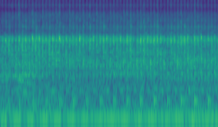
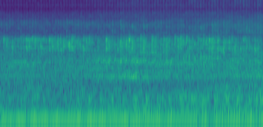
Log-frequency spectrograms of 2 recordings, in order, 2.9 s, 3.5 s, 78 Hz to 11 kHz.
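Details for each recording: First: Toyota Kijang LGX 2.5 diesel at idle: steady clatter, knocks near three per second, slightly uneven and harsh; owner complains of rough sound, suspects valve clearance adjustment is due. Cause unconfirmed. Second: Toyota Kijang LGX 2.5 diesel after valve adjustment and service for rough noise and oil leaks: steady, even low rumble at idle with no knocks or misses; smooth normal idle, no longer rough.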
